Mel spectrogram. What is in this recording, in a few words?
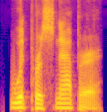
"Whippersnapper", American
